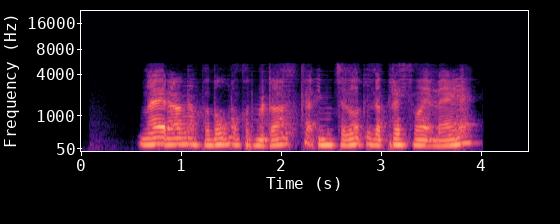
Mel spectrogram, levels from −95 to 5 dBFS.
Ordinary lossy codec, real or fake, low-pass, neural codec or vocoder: none; fake; 5.4 kHz; codec, 44.1 kHz, 1.7 kbps, Pupu-Codec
